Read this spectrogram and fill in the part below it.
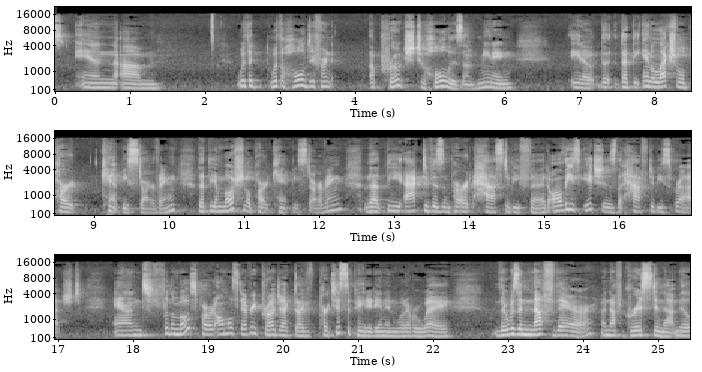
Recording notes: Recorded on March 2, 2022 at the Upfront Summit.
